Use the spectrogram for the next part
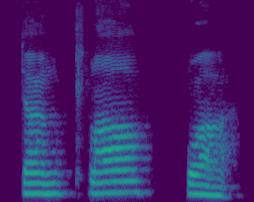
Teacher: I'm trying to keep Gua low tone.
